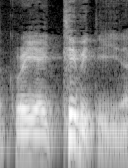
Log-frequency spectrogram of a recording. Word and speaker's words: creativity: クリエイのところ、クリエーションということで、普通の名詞だと、クリエイトとかだけだと最初にアクセントがあるんですけど、クリエイティビティになりますと、これは横に移りまして、ティビティが、発音になります。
